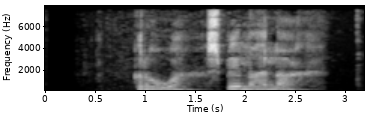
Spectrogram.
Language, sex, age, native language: Icelandic, female, 30-39, Icelandic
